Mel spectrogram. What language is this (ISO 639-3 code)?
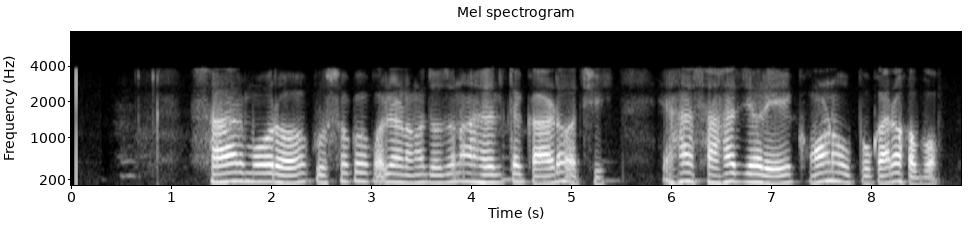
ori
